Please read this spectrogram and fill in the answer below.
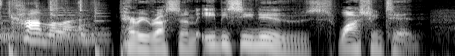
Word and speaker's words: Kamala: properly say her name it's not Cala it's not CA it's Kamala Perry russom ABC News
